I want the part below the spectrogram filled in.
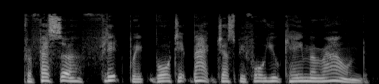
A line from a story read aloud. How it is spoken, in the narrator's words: said Hermione in a very small voice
